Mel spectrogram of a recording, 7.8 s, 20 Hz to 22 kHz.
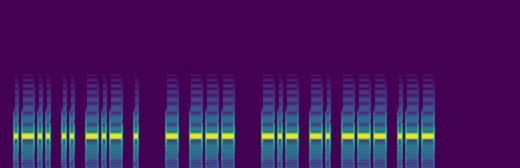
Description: Morse code, heard as a keyed tone, about 20 wpm, 700 Hz. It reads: LIKE TO KNOW
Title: Sets of 5 Words Encore 20wpm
